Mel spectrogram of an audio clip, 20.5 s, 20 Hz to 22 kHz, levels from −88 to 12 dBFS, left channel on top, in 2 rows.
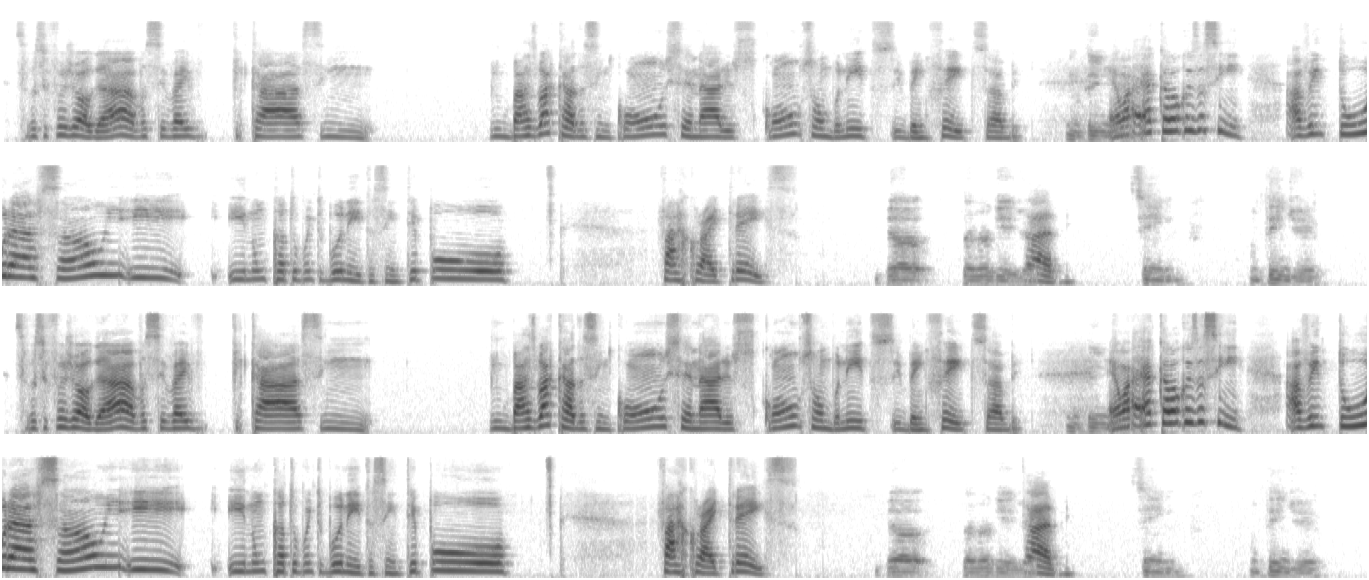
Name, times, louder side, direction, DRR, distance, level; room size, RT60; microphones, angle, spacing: voice 1, 0.1-1.5 1.9-2.8 3.7-7.6 8.3-11.6 11.9-14.0 15.2-16.0 17.9-18.1, right 5 dB, 45° right, 0.4 m, -25 dB
voice 2, 8.0-8.5 16.9-18.0 18.7-19.1 19.6-20.1, equal, 40° left, 1.2 m, -40 dB
3.3 x 3.1 x 2.6 m
head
